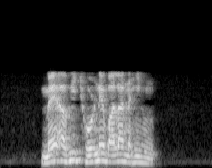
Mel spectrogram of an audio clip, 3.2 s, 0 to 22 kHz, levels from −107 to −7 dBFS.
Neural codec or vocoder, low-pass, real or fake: vocoder, 24 kHz, 100 mel bands, Vocos; 3.6 kHz; fake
